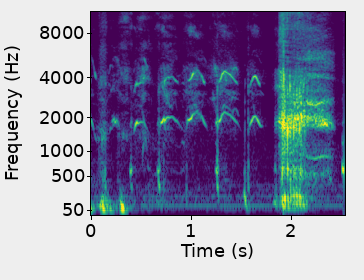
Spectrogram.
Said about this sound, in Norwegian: Slutt med det der snorkegreiene dine. Ja. Det er kjempeekkelt.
